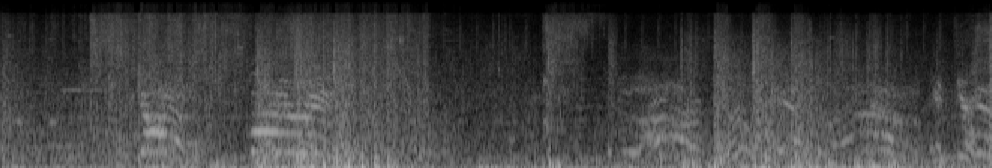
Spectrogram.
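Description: Bursts of gunfire from Spider-Man: Miles Morales crackle through a busy game battle, mixed with crashes and game characters' shouted voices.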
